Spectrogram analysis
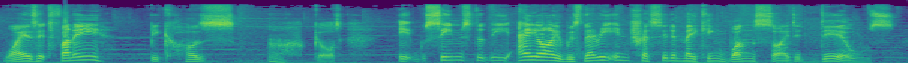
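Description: A British man delivers rambling, unscripted video game commentary in a wry, mock-indignant manner. His fairly high voice is sing-song and slow-paced, with background music behind it.

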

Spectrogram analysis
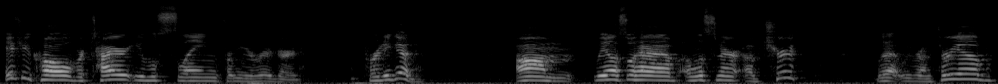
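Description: A tired voice at a middle pitch, talking through a card game deck in a relaxed, casual way. The speaker reads card effects aloud, then drops in quick uh-filled opinions. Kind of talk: casual deck profile walkthrough.

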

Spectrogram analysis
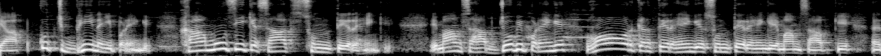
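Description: A male Islamic scholar with an Indian accent explains prayer rules to his audience. He talks patiently and methodically, restating each instruction several times for emphasis. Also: high voice. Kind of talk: religious instruction lecture.

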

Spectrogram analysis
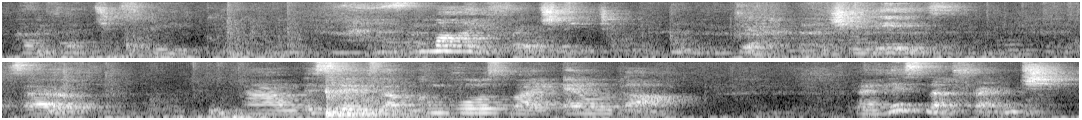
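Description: A woman's voice: mid-range voice, expressive, takes it slowly, long pauses. A woman hosting a student concert, introducing pieces in a chatty, hesitant way with many fillers. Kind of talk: casual spoken introductions between pieces. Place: music school concert room. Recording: echoey room, distant mic, loud noise.

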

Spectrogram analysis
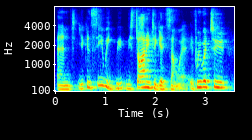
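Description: A man giving an interactive public lecture as a professor, lively and animated, often restarting his sentences and adding wry asides. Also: a little high, a little fast, creaky. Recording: dull lo-fi recording.

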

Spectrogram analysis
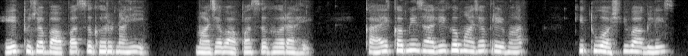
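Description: A woman's voice: on the high side, fairly even intonation, moderate pace, dark tone, natural voice. A woman voicing an angry young man who feels betrayed by his lover. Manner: angry, harsh.

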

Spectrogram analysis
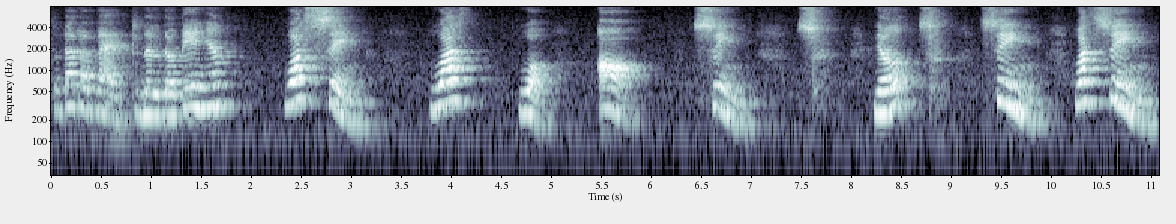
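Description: A woman teaching children pronunciation, repeating each word slowly and breaking it into sounds with patience. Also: high voice. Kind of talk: slow spoken lesson with repeated drills. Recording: echoey room, voice a bit far from the mic.

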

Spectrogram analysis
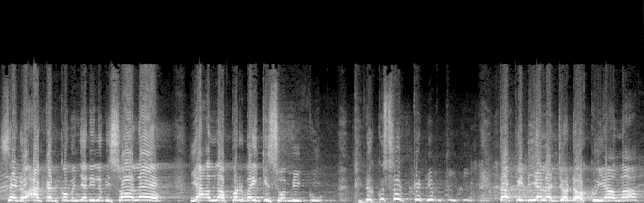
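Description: A man preacher voicing a quick-tempered housewife who nags her husband in a shrill, theatrical way, with a long hall reverb. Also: flat delivery, some chatter behind. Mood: pleading prayer. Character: scolding housewife, middle-aged, quick-tempered.

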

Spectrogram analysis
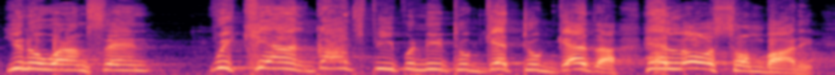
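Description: Male preacher, very high voice, lively swooping delivery, passionate sermon with occasional shouts. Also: normal speed. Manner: impassioned, rising to shouts on key phrases.

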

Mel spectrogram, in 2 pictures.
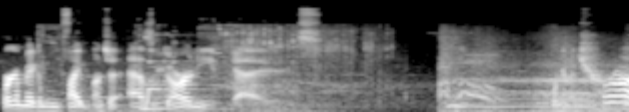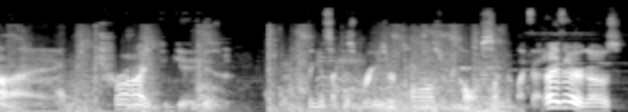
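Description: Man, mid-pitched, upbeat and playful gameplay commentator, home recording with steady hiss. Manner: playful, excitable, talks to his child while playing. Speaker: gameplay video host.

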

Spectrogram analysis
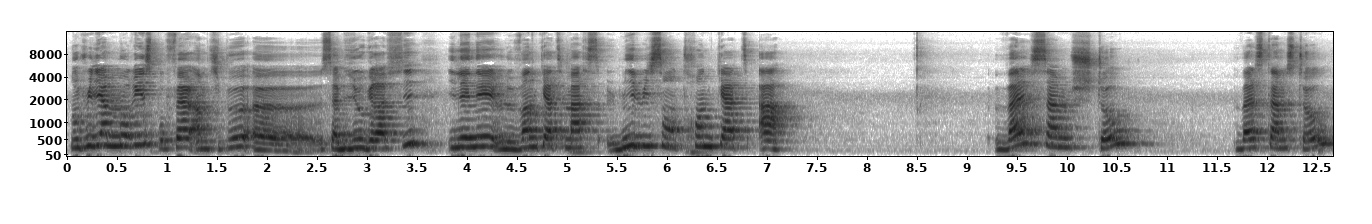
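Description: A woman's voice: sits high, expressive, slow pace, long pauses, a bit bright, roomy sound. A young woman hosting a casual livestream lesson, chatty and full of fillers and self-corrections, talking at her desk in a small room. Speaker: livestream host. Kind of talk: casual livestream talk on design and politics.

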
